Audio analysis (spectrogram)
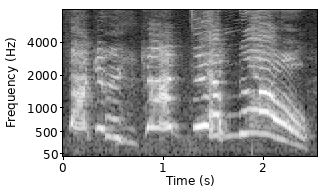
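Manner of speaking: high, slow, hammed-up mock wail; silly clown. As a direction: squeal it out like a clown. Mocking movie line with shouting.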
